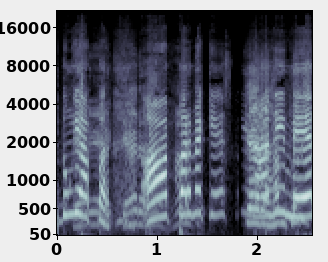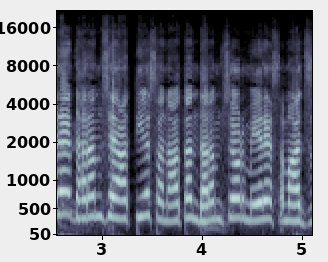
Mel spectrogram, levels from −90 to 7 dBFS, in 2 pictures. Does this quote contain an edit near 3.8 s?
no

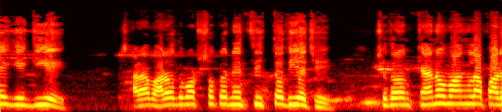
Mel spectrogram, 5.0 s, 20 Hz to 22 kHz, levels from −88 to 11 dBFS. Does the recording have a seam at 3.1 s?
no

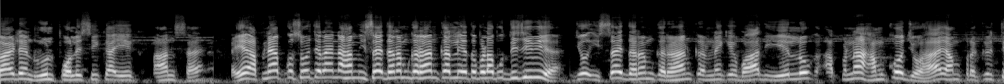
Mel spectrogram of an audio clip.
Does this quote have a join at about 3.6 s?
no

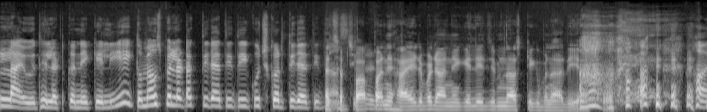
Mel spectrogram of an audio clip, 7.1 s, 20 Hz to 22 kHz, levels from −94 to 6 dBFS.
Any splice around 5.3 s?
no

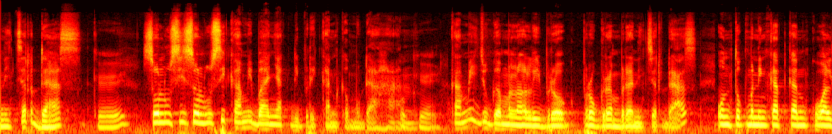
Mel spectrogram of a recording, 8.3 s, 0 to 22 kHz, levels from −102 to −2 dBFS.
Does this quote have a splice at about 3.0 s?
no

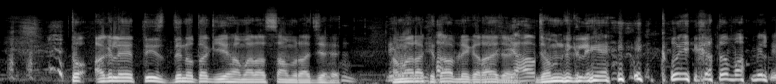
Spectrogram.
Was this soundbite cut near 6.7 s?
no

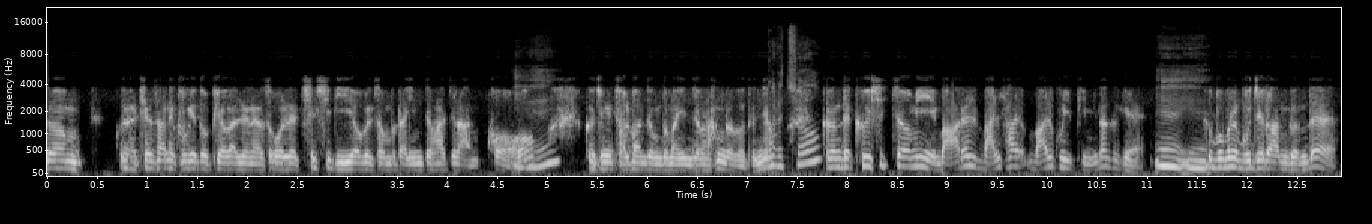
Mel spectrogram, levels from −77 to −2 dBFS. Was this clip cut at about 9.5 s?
yes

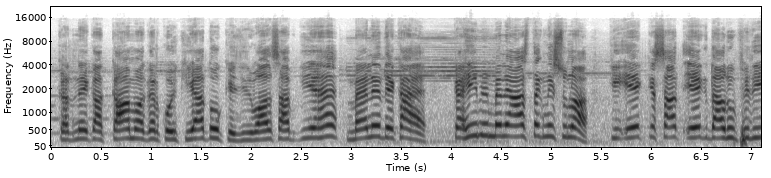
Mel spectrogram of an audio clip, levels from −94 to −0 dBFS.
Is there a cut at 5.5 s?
no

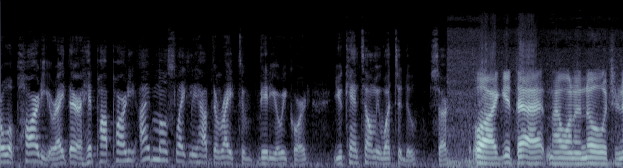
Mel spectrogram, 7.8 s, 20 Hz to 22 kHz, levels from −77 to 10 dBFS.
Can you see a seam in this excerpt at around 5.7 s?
yes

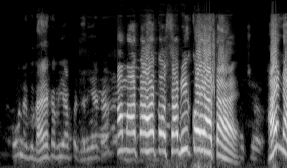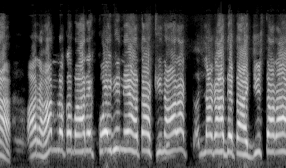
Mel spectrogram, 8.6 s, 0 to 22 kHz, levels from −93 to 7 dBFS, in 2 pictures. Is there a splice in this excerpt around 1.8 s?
yes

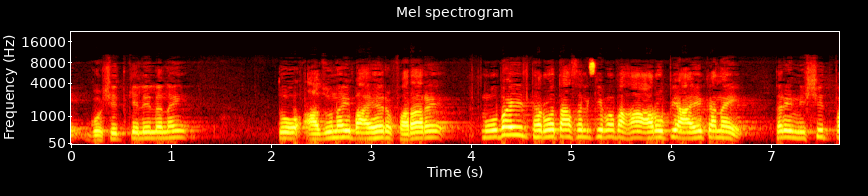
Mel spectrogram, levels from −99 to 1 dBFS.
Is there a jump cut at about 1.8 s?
no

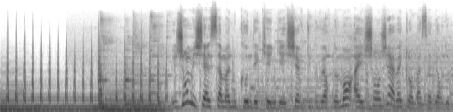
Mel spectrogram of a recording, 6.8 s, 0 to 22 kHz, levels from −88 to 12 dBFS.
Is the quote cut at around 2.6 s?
yes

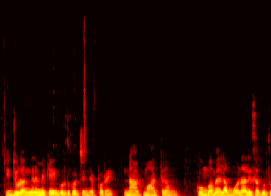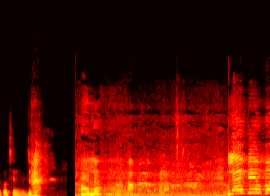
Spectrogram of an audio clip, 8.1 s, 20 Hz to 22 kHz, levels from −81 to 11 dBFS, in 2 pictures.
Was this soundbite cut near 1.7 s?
yes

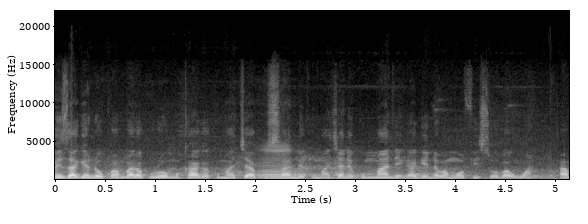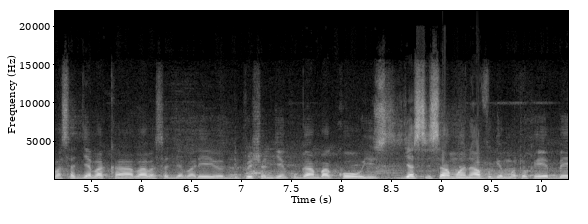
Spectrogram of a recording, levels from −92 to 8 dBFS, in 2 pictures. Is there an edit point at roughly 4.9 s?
yes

